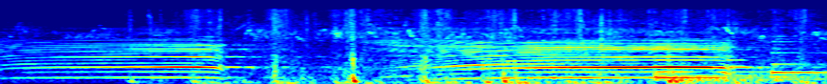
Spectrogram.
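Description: A cow from the video game Divinity: Original Sin moos twice in long, drawn-out, clear calls, close and loud, with no talk over them.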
